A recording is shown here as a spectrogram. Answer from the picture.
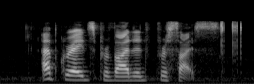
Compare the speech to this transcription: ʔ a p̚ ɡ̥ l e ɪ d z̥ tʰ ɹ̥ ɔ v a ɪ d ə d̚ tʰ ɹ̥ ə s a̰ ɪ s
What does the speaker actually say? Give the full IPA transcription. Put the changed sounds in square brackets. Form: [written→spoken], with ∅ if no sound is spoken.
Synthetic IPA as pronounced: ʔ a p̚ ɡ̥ [l→ɹ] e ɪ d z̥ [tʰ→pʰ] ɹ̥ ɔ v a ɪ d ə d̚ [tʰ→pʰ] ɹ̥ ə s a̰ ɪ s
